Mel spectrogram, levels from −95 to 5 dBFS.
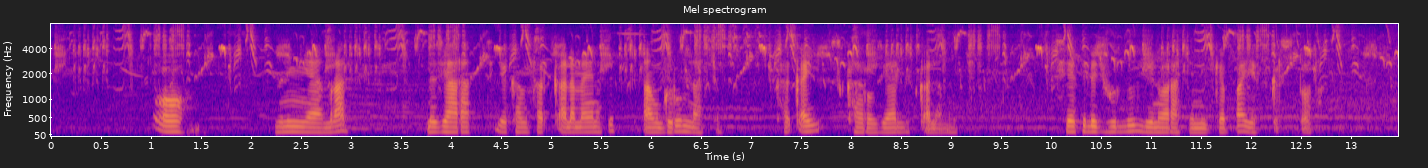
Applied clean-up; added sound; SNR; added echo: none; Bird vocalization, bird call, bird song; 2 dB; none.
